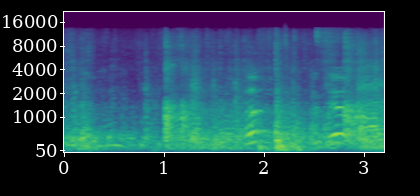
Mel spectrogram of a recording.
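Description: Pins clatter as a ball strikes them.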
